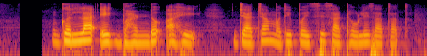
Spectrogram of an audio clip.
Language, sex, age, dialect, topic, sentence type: Marathi, female, 31-35, Northern Konkan, banking, statement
